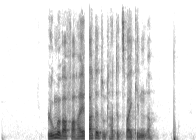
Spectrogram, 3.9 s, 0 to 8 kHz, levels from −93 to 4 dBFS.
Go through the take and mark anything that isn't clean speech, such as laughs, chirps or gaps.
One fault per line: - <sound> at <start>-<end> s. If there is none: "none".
- dropout at 1.7-1.8 s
